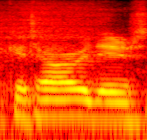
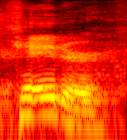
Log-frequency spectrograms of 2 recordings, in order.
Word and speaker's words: Kattar: No, it really is Qatar. It's Kattar. Well, then his family is weird. Because that is phonetically spelled out like Qatar. But well, right, but on the broadcast they keep saying Cater, which includes Anik, and whatever Anik says I'm not going to argue goes.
